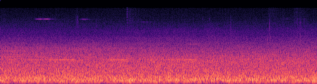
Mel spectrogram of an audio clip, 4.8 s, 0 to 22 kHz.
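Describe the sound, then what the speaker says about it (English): Airbus A350-900 airliner departing Los Angeles LAX for Atlanta, a steady broadband jet roar heard at a distance, continuous and even throughout with no talk. "That is the flight heading to Atlanta, A350-900."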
